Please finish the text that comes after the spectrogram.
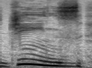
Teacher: The S there is pronounced as Z and not S. That's why I pronounce as jeans.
